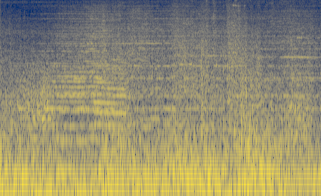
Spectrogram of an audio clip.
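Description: Car tyres screeching in a skid over the low rumble of a heavy truck, a dramatized crash in a TV commercial's soundtrack.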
